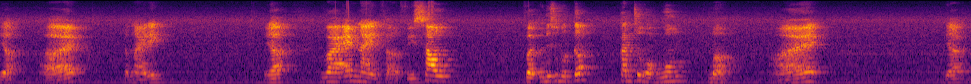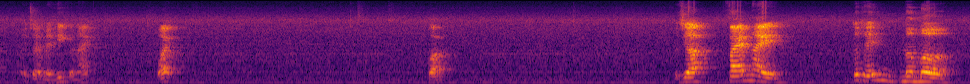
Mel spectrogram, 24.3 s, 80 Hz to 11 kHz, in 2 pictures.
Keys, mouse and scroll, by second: 2.4 shift+click, 3.7 Return, 10.5 click, 16.0 shift+click, 17.0 Return, 17.5 click.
